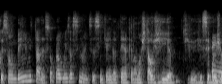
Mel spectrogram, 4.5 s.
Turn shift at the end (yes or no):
yes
